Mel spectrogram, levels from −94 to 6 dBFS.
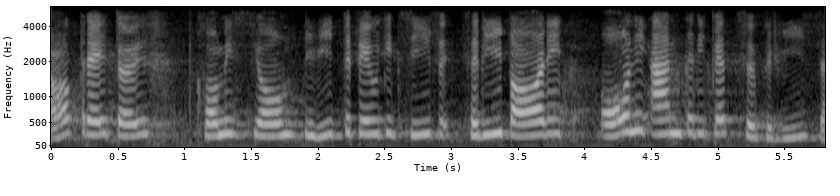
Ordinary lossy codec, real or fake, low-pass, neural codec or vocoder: none; fake; 5.4 kHz; codec, 44.1 kHz, 3.4 kbps, Pupu-Codec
